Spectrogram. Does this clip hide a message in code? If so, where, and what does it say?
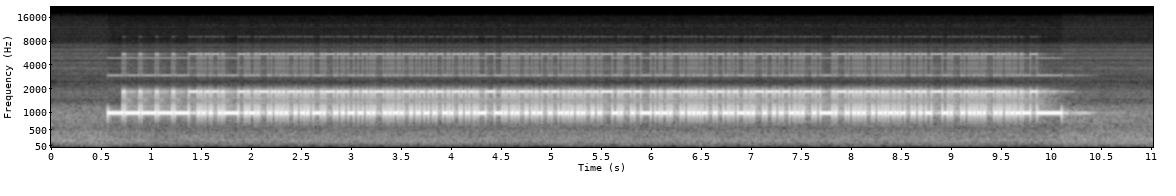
Yes: RTTY (45.45 baud, 850 Hz shift) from 0.6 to 10.1 s, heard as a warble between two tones, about 1400 Hz centre, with room echo. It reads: HER BELIEF IN GOD AND TEMPERANCE NEVER FALTERED.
